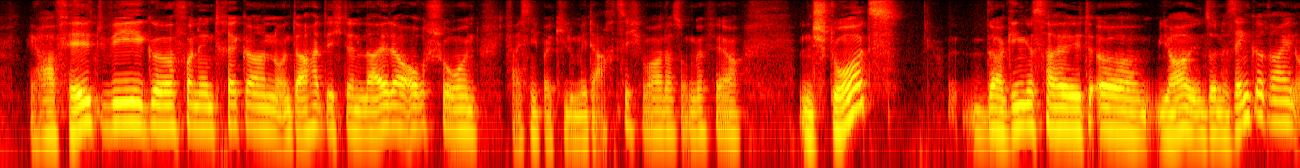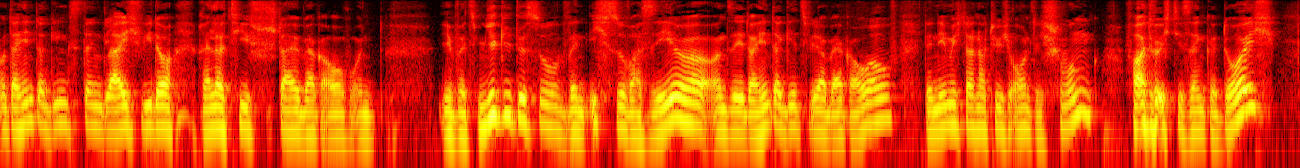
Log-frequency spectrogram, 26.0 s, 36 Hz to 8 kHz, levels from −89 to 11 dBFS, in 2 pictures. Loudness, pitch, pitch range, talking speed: -18 LUFS, 125 Hz, 110-135 Hz, 170 wpm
